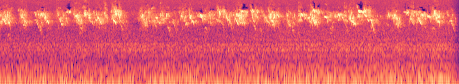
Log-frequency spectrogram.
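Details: Birds chirping in a neighborhood: dense, quick high twittering chirps overlapping almost without pause, several callers at once, over a steady low rumble of outdoor background noise.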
